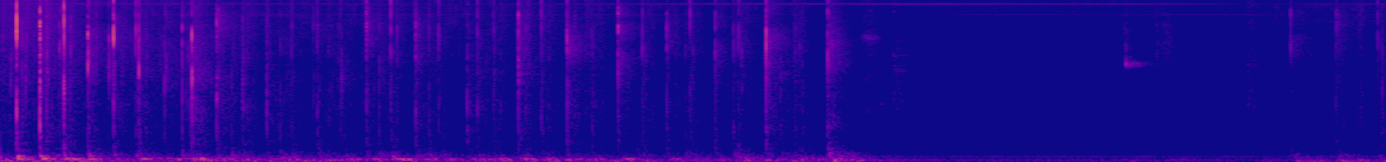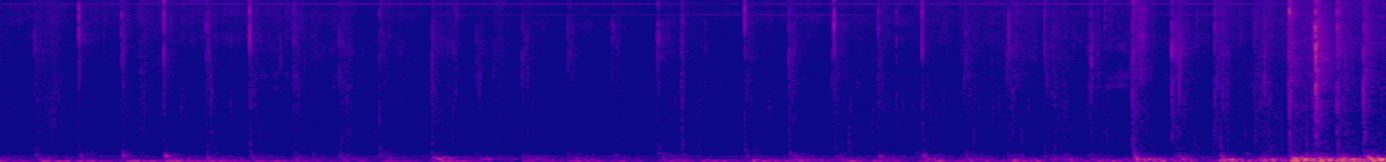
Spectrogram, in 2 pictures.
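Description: Shoes tap and scuff quickly on a wooden stage floor.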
